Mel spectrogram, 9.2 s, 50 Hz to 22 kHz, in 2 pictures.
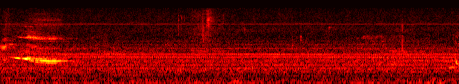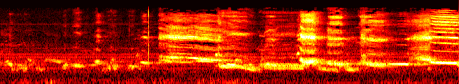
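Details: About 20 wild Australian magpies scavenging a bone and being fed meat break into loud, harsh, warbling calls with rapid, uneven chattering notes, starting quietly and swelling over the last few seconds. A man speaks briefly.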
